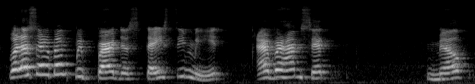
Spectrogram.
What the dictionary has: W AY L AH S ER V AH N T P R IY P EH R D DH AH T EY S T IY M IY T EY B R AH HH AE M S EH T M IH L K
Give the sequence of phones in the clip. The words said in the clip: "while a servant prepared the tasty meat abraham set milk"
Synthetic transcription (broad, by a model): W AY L AH S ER B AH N P R IY P EH R D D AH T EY S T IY M IY T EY B R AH HH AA M S EH T M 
